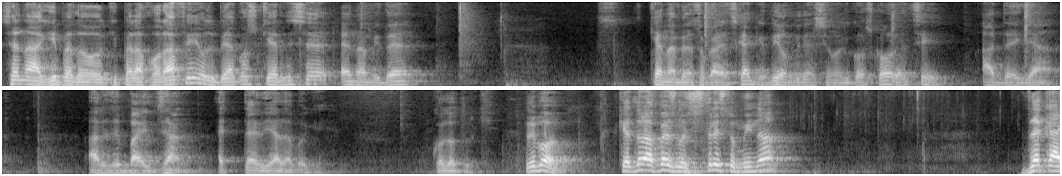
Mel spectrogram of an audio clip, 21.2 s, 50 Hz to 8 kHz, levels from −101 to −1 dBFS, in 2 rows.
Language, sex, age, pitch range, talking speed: Greek, male, 60-79, 100-145 Hz, 110 wpm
